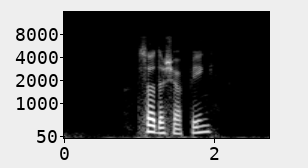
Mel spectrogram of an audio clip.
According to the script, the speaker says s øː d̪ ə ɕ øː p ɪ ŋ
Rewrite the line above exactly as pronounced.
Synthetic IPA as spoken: s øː d̪ ə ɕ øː p ɪ ŋ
